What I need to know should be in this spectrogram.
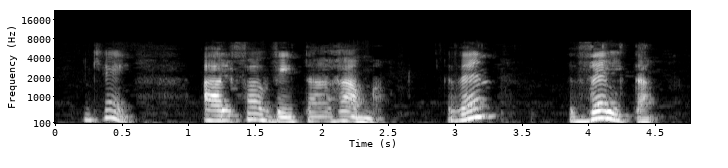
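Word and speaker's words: γάμμα: You might have heard gamma as gamma, like gamma rays, as we say in astronomy, but again, it's the wrong pronunciation. So instead of using a G sound, like gamma, I suggest you use a W. It's closer to the R sound that we use in Greek. So gamma, gamma.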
